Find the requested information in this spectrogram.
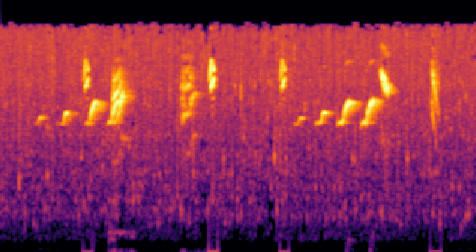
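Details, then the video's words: Double-collared seedeater, tui tui song with chirps and calls: repeated phrases of rising whistled notes, each ending in a loud sharp accent, separated by isolated high chips. "Canto de Coleiro Tui Tui Com Piado e Chamados"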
